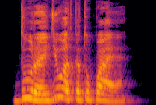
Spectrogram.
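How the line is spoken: Furious shout, like wounded beast. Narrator (Russian): закричал ей вдогонку разъяренный Дэймон, словно раненый зверь, пойманный в ловушку

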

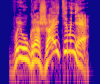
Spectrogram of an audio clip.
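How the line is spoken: Shouting. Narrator (Russian): закричал Курфюрст

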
